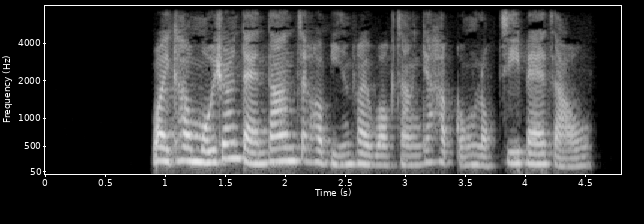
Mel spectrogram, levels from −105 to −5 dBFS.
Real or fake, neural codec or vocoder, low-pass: real; none; 7.2 kHz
